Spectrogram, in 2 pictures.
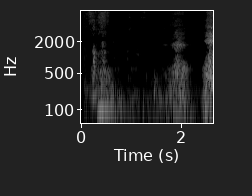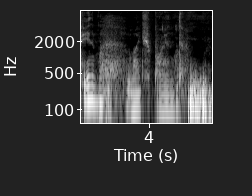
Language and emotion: Russian, sad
